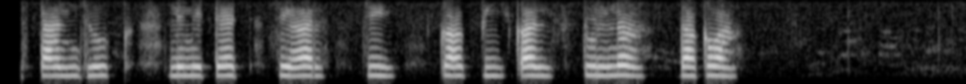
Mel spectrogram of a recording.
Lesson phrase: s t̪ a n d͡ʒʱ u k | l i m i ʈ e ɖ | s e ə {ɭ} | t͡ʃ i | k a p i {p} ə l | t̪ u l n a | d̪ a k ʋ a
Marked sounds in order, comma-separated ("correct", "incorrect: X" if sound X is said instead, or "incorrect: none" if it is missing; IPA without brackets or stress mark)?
incorrect: ɾ, incorrect: k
